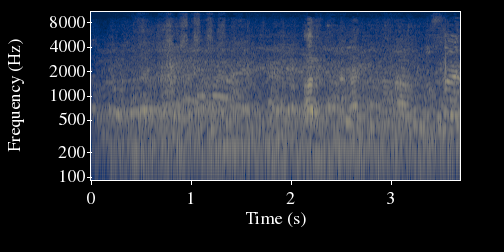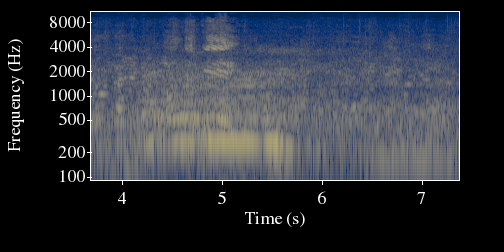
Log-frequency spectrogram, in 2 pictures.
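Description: Bullocks lowing amid a busy outdoor cattle market in Chakan, with a steady crowd chatter and people talking close by; a low moo rises briefly near the middle.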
